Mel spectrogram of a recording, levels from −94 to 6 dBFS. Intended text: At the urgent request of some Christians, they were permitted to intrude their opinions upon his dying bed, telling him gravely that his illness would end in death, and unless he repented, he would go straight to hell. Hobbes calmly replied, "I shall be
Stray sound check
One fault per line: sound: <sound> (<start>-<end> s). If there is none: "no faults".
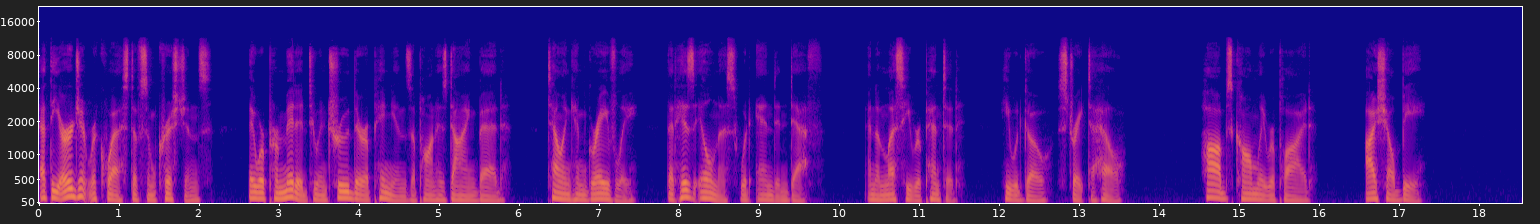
no faults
